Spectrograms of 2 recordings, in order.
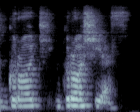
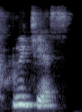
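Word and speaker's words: Grotius: people pronounce him as gr grous but actually the G in Dutch becomes a h so it's crous and he espoused the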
